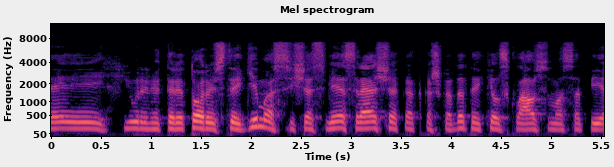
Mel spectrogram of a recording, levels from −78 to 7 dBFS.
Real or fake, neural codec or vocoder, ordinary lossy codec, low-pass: real; none; AAC, 32 kbps; 7.2 kHz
